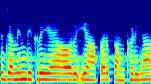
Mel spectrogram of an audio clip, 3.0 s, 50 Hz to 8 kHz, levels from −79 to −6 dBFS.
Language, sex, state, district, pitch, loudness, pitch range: Hindi, female, Uttar Pradesh, Deoria, 220 Hz, -18 LUFS, 215-225 Hz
